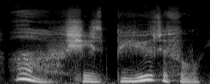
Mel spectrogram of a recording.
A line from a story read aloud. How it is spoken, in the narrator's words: he sighed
